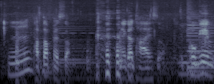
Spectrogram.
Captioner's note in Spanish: Jajaja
